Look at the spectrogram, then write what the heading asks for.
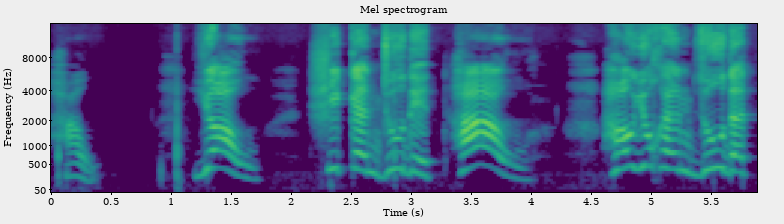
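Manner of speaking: ordinary delivery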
